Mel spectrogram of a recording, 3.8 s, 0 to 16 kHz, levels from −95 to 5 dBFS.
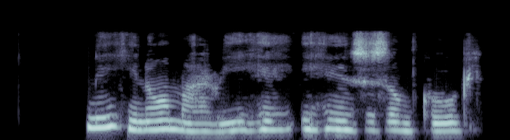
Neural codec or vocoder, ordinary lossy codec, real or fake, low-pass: none; none; real; 7.2 kHz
